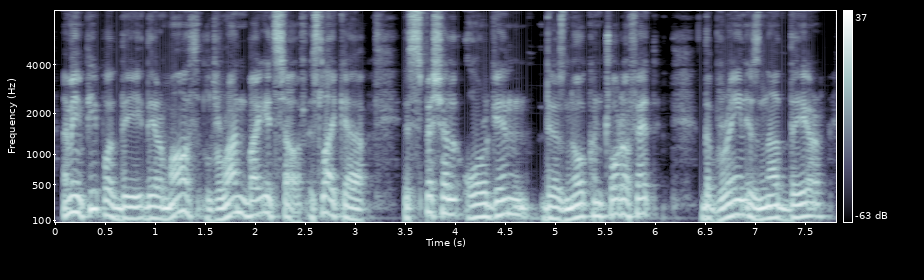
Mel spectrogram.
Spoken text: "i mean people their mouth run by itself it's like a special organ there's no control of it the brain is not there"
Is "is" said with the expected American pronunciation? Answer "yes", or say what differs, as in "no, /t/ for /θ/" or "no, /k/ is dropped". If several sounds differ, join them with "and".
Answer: yes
